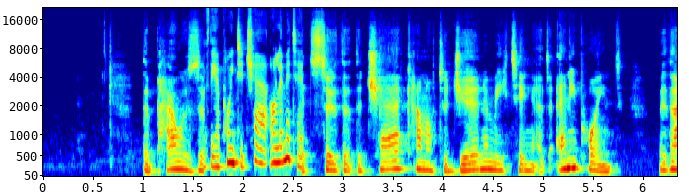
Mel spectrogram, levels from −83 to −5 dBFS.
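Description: A speech clip with one section at the wrong speed: from 1.60 to 2.59 s the audio runs about 1.73 times too fast, and its pitch jumps together with it, up by around ten semitones, so that stretch sounds high and rushed. The likely cause is playback or editing against a mismatched clock.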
